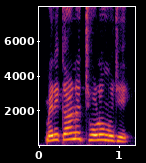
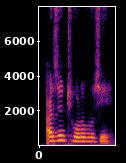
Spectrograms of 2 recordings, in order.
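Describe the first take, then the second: First: Louder and higher, repeating the demand; angry insistence. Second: Said in the usual way. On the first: Acted. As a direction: raise the voice, she has said it already.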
